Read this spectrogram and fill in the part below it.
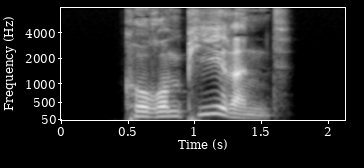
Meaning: present participle of korrumpieren
- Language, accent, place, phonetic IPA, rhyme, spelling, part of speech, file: German, Germany, Berlin, [kɔʁʊmˈpiːʁənt], -iːʁənt, korrumpierend, verb, De-korrumpierend.ogg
